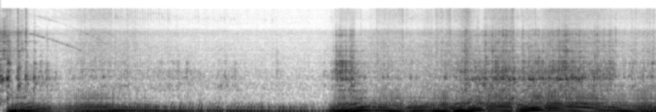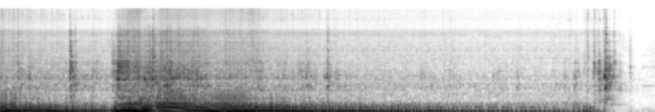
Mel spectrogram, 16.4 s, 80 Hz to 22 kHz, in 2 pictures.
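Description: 2005 Mitsubishi Endeavor's 3.8-litre V6 running loud and unmuffled, its exhaust pipe rusted clean through just ahead of the muffler. It idles, is revved several times in the middle, then is shut off near the end.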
